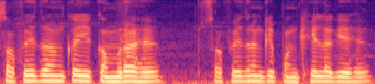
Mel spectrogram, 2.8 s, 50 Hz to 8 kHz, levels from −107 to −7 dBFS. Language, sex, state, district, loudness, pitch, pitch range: Hindi, male, Chhattisgarh, Raipur, -13 LUFS, 170 Hz, 160-175 Hz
